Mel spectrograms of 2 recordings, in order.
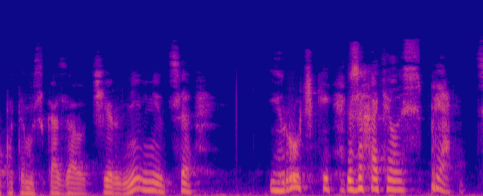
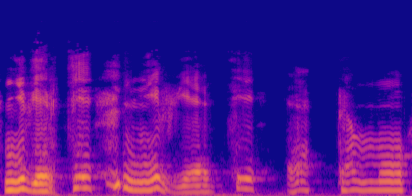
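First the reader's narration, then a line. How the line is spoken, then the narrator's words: Grumbling. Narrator (Russian): проворчало слово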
